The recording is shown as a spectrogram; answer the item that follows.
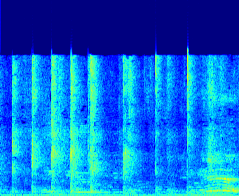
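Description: The last low notes of a live keyboard-and-electric-bass number linger and fade, with a few scattered sharp taps over them.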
